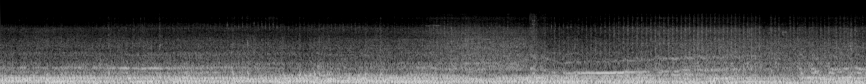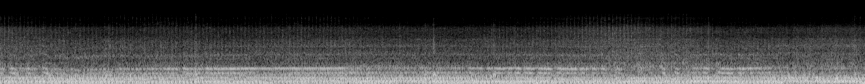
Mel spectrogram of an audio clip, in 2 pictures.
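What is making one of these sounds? A go-kart engine drones loudly up close, its pitch rising and falling with the speed.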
